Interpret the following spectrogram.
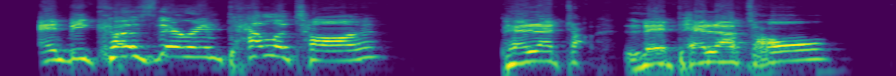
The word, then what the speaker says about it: le peloton: And because they're in peloton, le peloton, I believe is how you say it in French.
